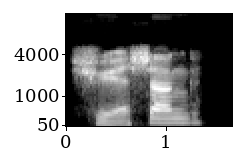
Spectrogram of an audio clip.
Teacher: 学生 uses the mid-rising tone on 学 and a neutral tone on 生.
